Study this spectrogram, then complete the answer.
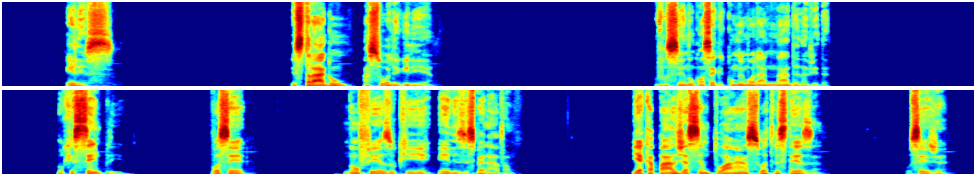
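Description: A middle-aged man talks calmly into a close microphone, in short bursts with pauses.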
